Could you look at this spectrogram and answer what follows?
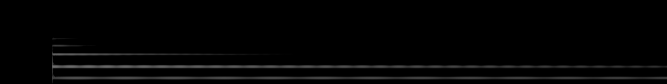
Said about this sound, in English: Now let's invite the bell and begin.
